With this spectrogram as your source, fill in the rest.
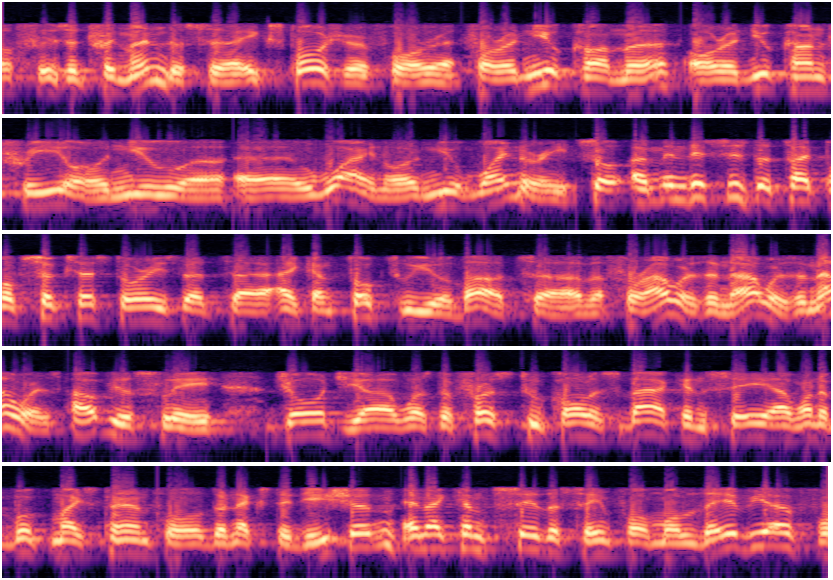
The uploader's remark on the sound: Welcomes him to the program by phone. Vinexpo Bordeaux.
